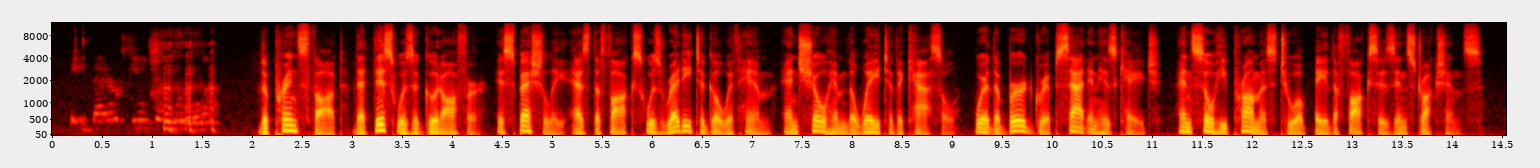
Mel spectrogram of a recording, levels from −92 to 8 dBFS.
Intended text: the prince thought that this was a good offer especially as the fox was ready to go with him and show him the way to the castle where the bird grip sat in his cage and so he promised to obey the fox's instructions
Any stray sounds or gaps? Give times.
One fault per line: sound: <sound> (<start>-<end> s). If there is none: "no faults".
sound: laugh (0.2-1.7 s)
sound: dropout (12.5-12.6 s)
